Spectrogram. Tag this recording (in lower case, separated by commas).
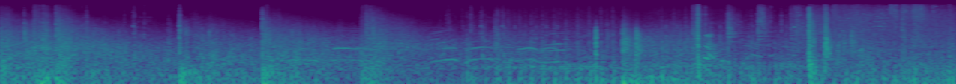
speech, sound effect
